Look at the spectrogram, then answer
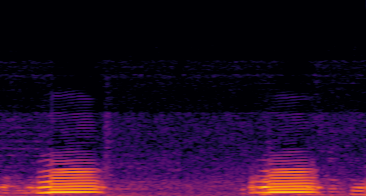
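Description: An American bullfrog gives two deep, resonant, horn-like notes about a second and a half apart.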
